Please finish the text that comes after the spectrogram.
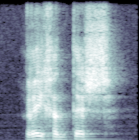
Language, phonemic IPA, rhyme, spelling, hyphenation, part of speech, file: Dutch, /ˌreː.ɣɛnˈtɛs/, -ɛs, regentes, re‧gen‧tes, noun, Nl-regentes.ogg
- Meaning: 1. regentess (female ruling in somebody else's stead) 2. female member of patrician and aristocratic circles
